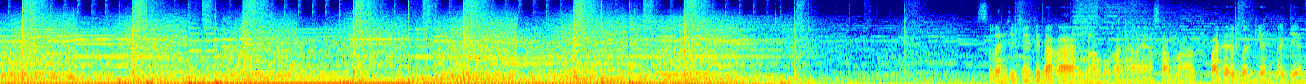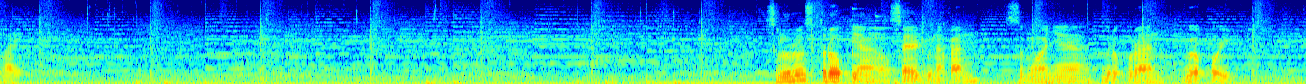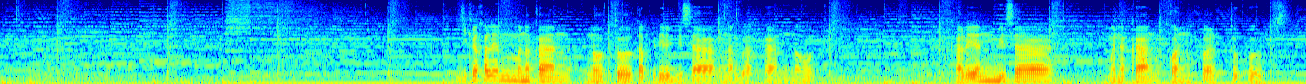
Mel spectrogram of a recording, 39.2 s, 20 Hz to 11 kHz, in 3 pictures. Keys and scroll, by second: 12.6 z, 13.3 v, 14.4 super+c, 14.4 super+v, 15.2 BackSpace, 17.8 2, 17.9 Return, 19.0 z, 19.6 v, 25.0 z, 26.3 v, 26.9 a.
